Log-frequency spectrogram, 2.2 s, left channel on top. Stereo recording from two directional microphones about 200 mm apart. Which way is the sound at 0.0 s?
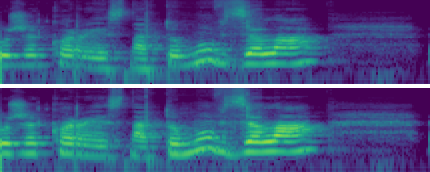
15° right (ahead or behind).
